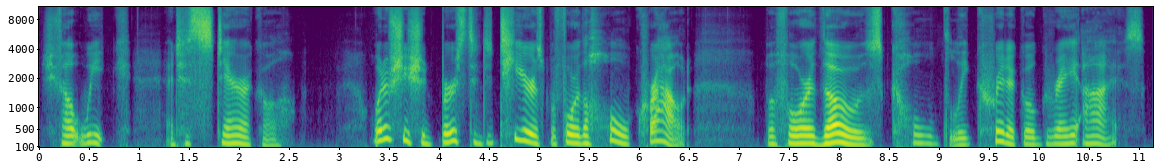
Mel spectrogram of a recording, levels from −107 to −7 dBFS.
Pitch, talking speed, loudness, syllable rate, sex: 175 Hz, 115 wpm, -20 LUFS, 3.9 syllables/s, female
